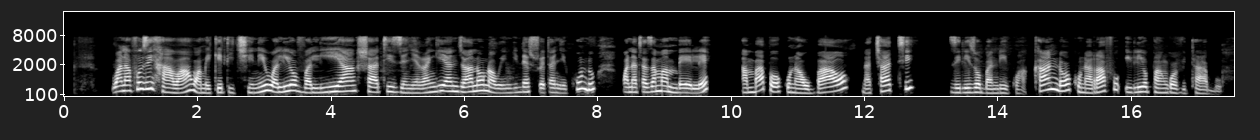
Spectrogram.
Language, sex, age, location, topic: Swahili, female, 25-35, Nairobi, education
